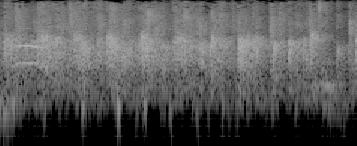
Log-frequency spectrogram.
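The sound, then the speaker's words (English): An audience applauds as the final speaker is brought on. Many hands clap in a dense, steady wash of sound that holds at an even, fairly loud level for about three seconds, without any talking. “Shall we give her a round of applause?”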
